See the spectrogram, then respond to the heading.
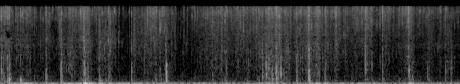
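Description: A sheet of clear plastic bubble wrap, held in both hands, is crinkled and squeezed with the fingertips. It makes a steady stream of dry crinkles and sharp, bright snaps over a low rumble. The sound stays close and busy throughout.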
